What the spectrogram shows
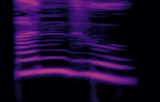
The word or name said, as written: ಅಂದು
